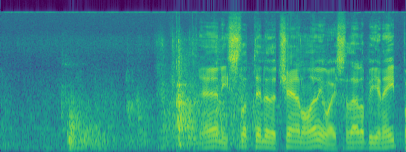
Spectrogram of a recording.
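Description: Bowling pins clatter as they are knocked down.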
